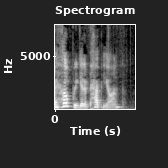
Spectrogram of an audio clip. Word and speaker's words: papillon: hope we get a papillon like our neighbor's dog you say it like this papi young in french it means butterfly i help mrs devine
